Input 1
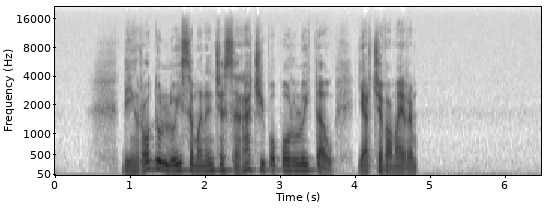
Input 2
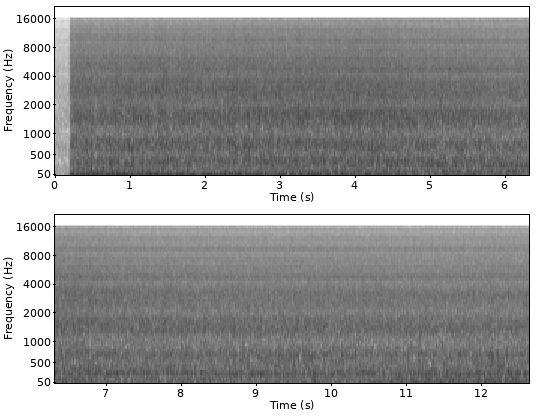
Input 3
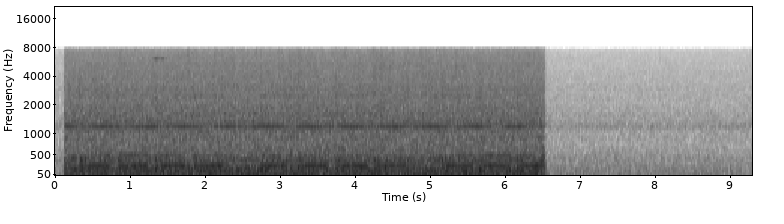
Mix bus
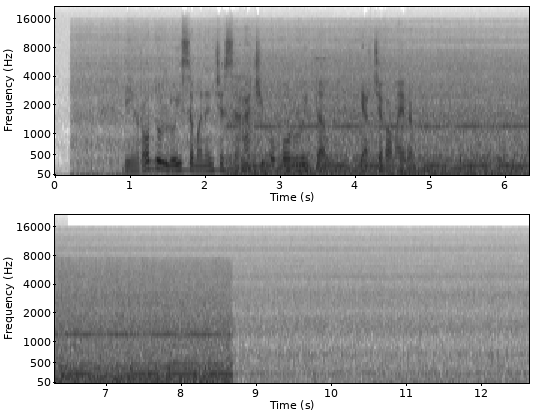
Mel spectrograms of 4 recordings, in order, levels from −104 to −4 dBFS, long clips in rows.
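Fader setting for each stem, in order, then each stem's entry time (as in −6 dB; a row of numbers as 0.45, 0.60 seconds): +1.5, −10.5, −4.5 decibels; 0.00, 0.00, 2.15 seconds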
